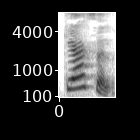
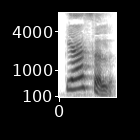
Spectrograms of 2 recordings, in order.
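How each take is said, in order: First: The t sound is left out entirely. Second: The t sound is left out entirely.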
